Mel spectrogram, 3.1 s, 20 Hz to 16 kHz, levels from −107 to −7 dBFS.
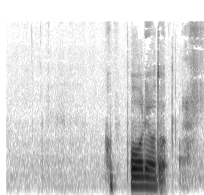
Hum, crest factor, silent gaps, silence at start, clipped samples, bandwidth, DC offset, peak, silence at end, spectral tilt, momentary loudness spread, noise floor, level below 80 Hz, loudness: none; 22 dB; none; 1.65 s; under 0.1%; 11 kHz; under 0.1%; -6 dBFS; 0.6 s; -8.5 dB/octave; 25 LU; -73 dBFS; -72 dBFS; -23 LUFS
